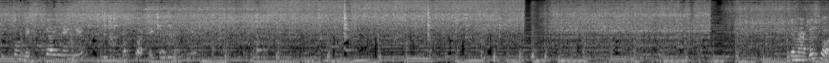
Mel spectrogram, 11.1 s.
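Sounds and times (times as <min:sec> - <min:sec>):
vegetables sizzling in hot fat: 0:00.0 - 0:11.0
ladle stirring in a pot: 0:01.3 - 0:03.7.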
